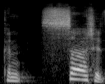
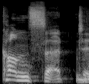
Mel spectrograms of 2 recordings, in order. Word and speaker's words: concerted: And the stress is on concerted, so the second syllable, not concerted, right.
